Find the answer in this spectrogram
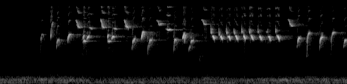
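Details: European goldfinch song from 10 November 2019: rapid liquid twittering and chirps that build into a fast run of evenly repeated high notes, over a steady low hum.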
